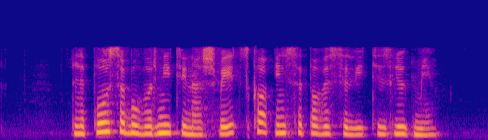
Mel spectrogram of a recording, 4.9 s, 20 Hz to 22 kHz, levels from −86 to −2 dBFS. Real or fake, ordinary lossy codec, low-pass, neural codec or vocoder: fake; AAC, 32 kbps; 5.4 kHz; autoencoder, 22.05 kHz, a latent of 192 numbers a frame, VITS, trained on one speaker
